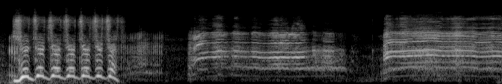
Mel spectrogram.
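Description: A Russo-European laika barking at a boar: a fast run of about eight barks, then two long drawn-out howling bays, each over a second long.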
